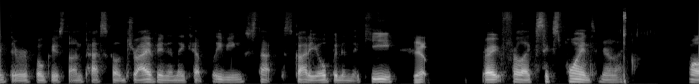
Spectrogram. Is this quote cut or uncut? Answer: uncut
